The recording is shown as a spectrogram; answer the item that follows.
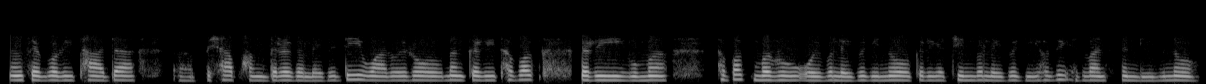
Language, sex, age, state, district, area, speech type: Manipuri, female, 18-30, Manipur, Kangpokpi, urban, conversation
